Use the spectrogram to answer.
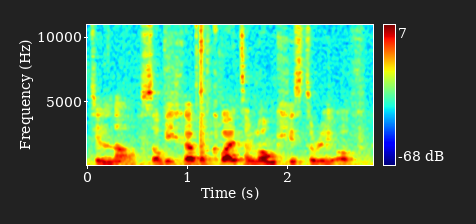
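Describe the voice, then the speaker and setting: A woman presenting at a conference, answering audience questions in halting, word-searching speech. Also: deep voice, flat delivery. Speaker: presenting city official. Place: conference hall. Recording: roomy hall with clear noise.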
